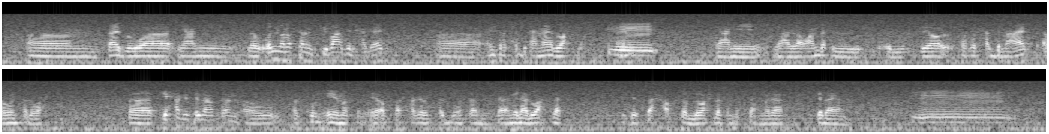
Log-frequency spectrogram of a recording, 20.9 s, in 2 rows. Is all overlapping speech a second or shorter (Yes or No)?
Yes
